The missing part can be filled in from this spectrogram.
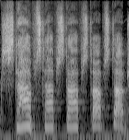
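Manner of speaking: high, frantic repeated stop. Retold or imitated. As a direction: plead with the parrot to stop, pitched high. Shaking the parrot, yelling stop.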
